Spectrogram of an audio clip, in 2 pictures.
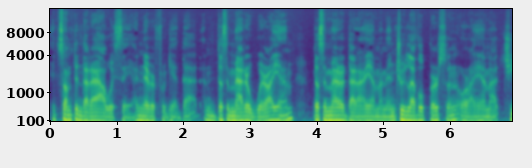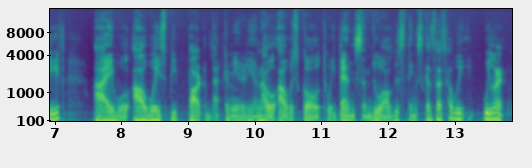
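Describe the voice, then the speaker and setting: A man's voice: on the low side, fairly even intonation, brisk. A man in his forties from Puerto Rico, a nonprofit officer, speaking earnestly in a casual interview and often repeating words as he starts his sentences. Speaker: guest, nonprofit development and communications officer.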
